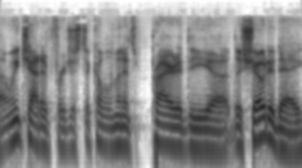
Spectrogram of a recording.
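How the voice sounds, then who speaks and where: A man with a fairly low pitch talks at a very fast pace with ordinary pitch variation, in a very clean recording with a silent background. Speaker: podcast host. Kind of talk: podcast interview; scripted show intro. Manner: well-modulated cadence.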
